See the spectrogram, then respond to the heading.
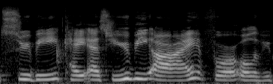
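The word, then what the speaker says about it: Ksubi: The store is called Subi, K-S-U-B-I, for all of you playing at home. Because the amount of times I would get people be like, Kasubi, I'm like, it's the K is silent.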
